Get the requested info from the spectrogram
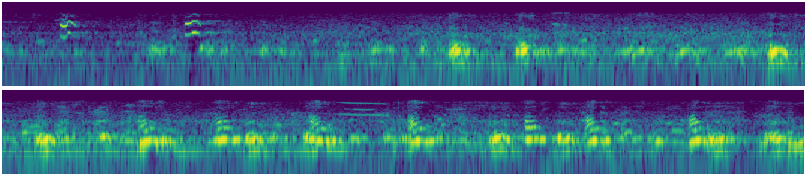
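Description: Several dogs barking and yipping, many short overlapping barks with no pause.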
